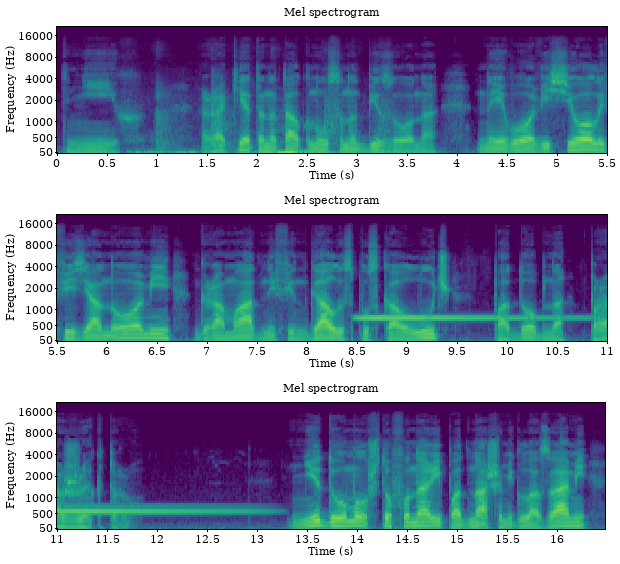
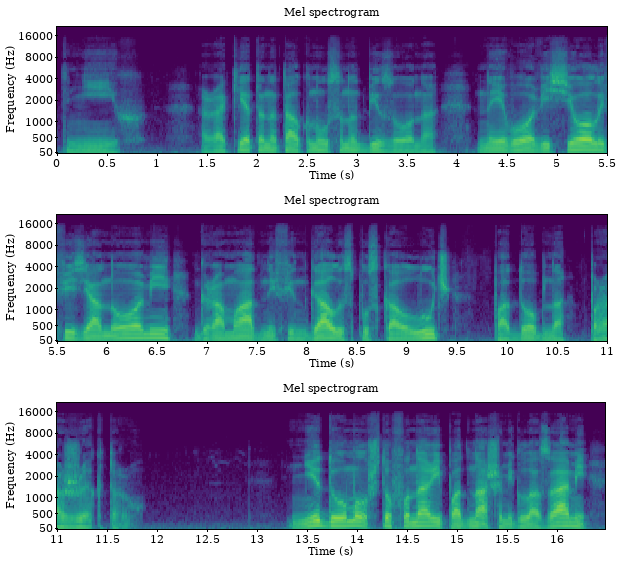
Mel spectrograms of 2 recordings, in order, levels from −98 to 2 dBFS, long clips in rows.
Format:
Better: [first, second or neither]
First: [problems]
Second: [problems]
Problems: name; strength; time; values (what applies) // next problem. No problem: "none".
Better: second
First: footsteps; noticeable; from 1 to 3.5 s; peak 8 dB below the speech // doorbell; noticeable; from 8.5 to 13 s; peak 1 dB below the speech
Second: none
